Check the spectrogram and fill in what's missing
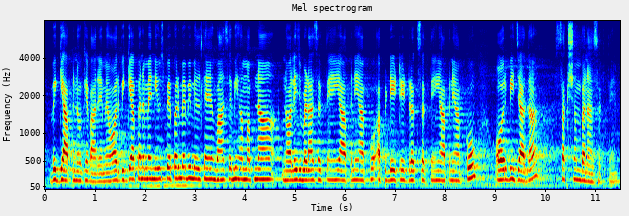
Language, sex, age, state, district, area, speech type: Hindi, female, 18-30, Rajasthan, Jodhpur, urban, spontaneous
